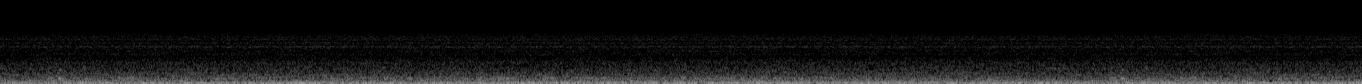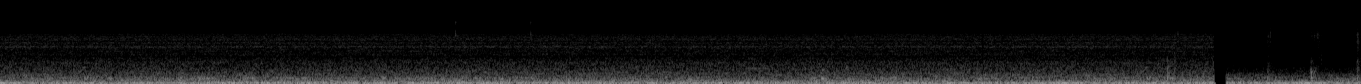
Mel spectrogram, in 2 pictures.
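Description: A train rumbles along steadily.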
